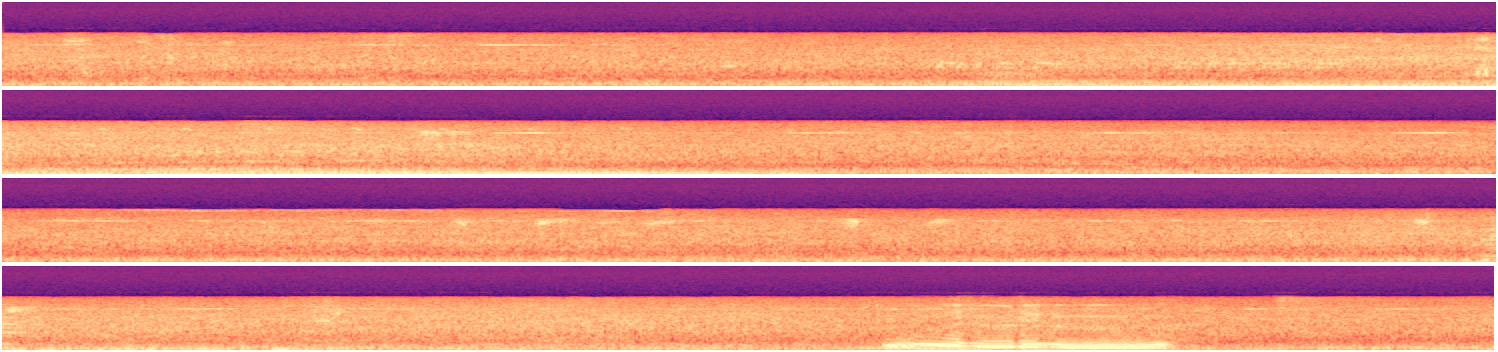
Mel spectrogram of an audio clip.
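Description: Outdoor street background with a motor vehicle engine passing, louder for several seconds starting about four seconds in, and a faint high tone repeating about once a second. Near the end a short, loud call with a rising-then-falling pitch.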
